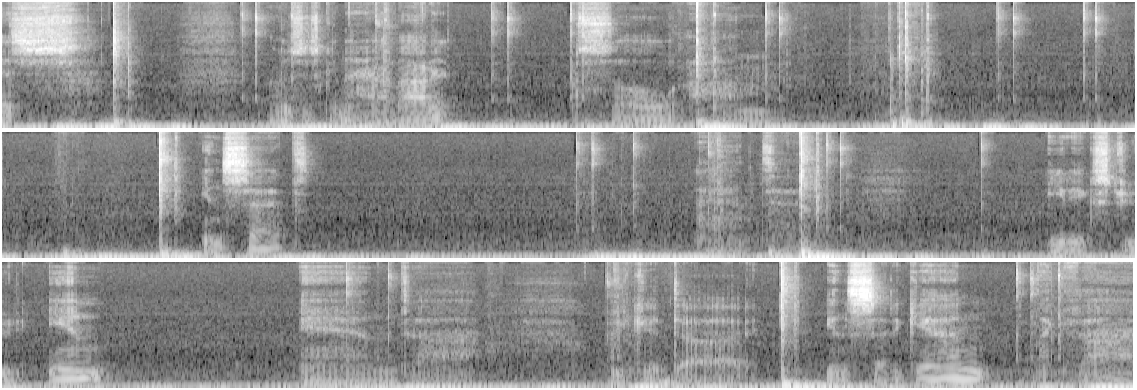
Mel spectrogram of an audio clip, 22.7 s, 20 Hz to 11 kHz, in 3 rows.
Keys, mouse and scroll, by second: 1.1 z, 2.4-3.6 middle drag, 3.6-5.8 drag, 5.0 Tab, 6.4 ctrl+Tab, 7.6 click, 9.0 i, 13.2 e, 14.4 click, 18.1-20.6 middle drag, 20.6 i.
